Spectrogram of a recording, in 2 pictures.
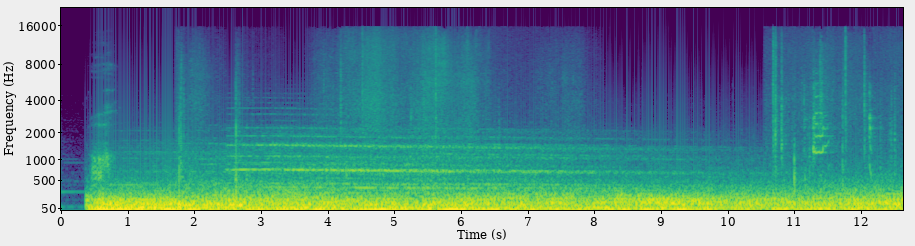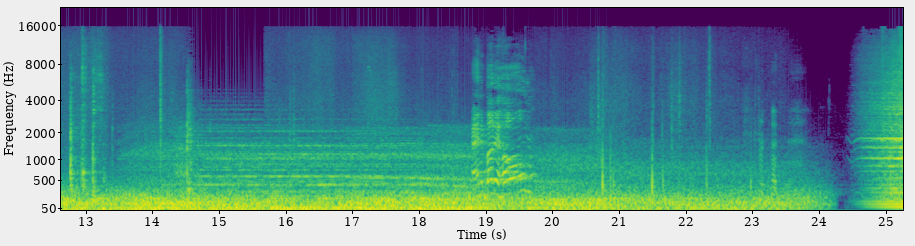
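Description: Dark ambient closing section of a heavy-metal music video's soundtrack: a low rumbling drone with long held tones over it. A voice comes through at times, with a short wavering vocal sound about nineteen seconds in.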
